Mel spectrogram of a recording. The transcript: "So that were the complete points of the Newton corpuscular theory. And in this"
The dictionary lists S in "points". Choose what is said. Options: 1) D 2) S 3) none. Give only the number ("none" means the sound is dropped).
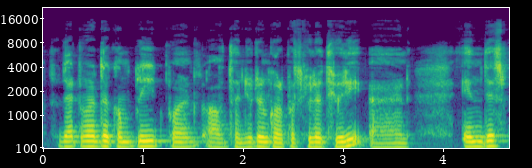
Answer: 3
